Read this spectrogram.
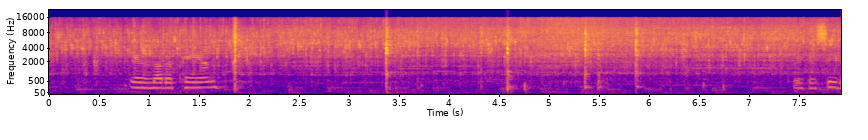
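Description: Metal tongs clink against the side of a metal pot.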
